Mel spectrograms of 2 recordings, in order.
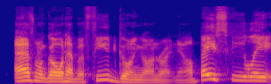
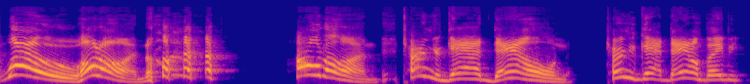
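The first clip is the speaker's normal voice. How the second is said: high, drawn-out mock plea; mock alarm; 8 semitones higher, 5 dB louder, slower than usual. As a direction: exclaim loudly and high, stretching the words through laughter. Mock calming an anxious friend.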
